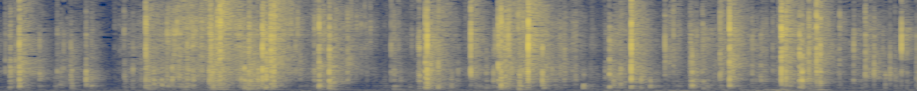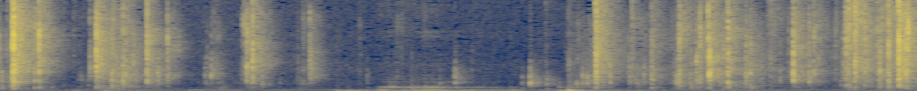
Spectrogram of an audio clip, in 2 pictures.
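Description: A small Schär Salinis gluten-free pretzel bag of thin crinkly plastic foil, apparently full of pretzels, is held in both hands, squeezed with fingertips and thumbs and turned from back to front. Dense, bright crinkling comes in rapid bursts, with a brief low rumble and a soft tonal hum near the end.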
